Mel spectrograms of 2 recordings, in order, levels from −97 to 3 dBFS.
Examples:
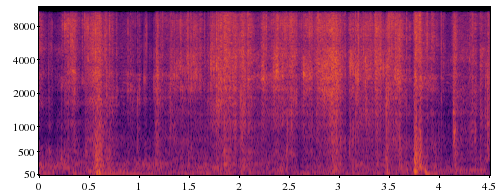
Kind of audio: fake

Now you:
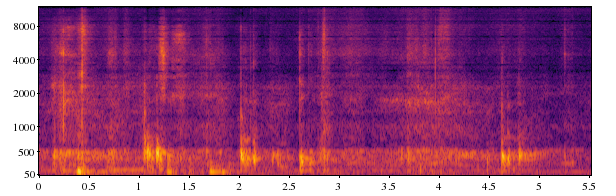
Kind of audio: fake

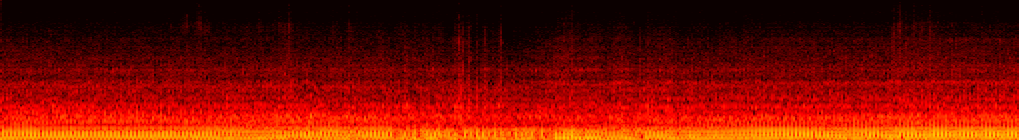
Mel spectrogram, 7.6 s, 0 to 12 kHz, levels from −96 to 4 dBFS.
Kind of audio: fake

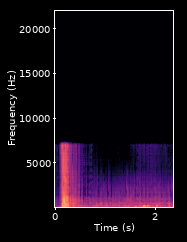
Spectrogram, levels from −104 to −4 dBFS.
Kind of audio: fake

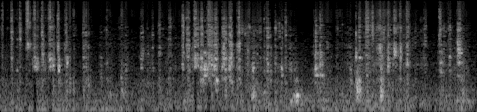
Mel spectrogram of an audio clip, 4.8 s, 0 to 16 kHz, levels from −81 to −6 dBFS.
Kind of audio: real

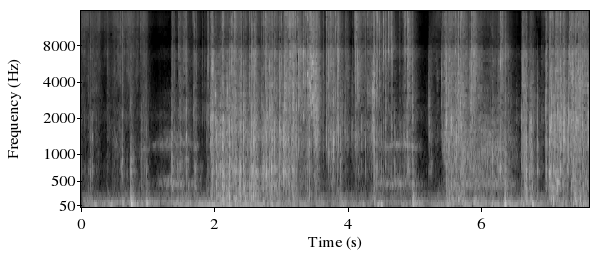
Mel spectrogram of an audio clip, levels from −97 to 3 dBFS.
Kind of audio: real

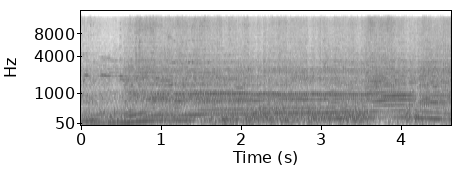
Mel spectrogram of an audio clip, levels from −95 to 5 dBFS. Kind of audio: real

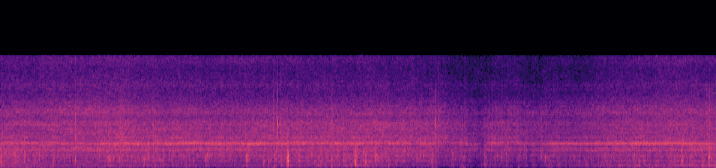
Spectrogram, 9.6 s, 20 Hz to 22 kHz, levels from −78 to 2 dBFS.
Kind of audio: real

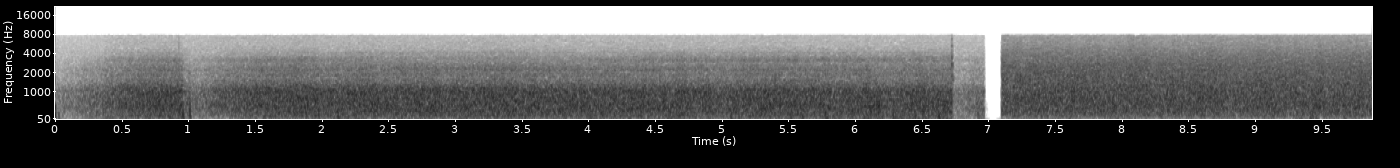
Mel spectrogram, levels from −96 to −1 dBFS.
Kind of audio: real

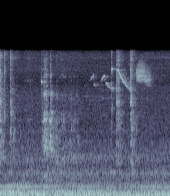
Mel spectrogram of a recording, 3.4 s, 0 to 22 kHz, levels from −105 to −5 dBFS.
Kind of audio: real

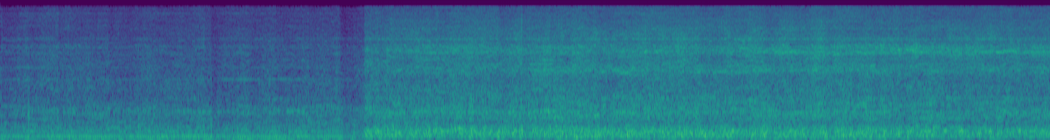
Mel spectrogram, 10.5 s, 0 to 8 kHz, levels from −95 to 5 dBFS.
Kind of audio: fake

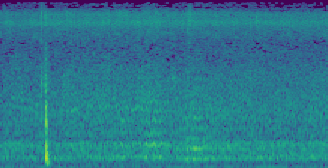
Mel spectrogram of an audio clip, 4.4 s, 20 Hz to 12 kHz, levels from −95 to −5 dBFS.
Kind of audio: real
